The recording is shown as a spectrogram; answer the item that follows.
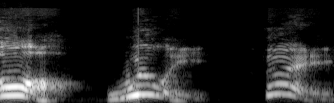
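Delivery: very high, very loud, shrill, swooping alien voice. Doing an impression of a fuzzy alien character from a classic show: ALF impression. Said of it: "this is my Alf".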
